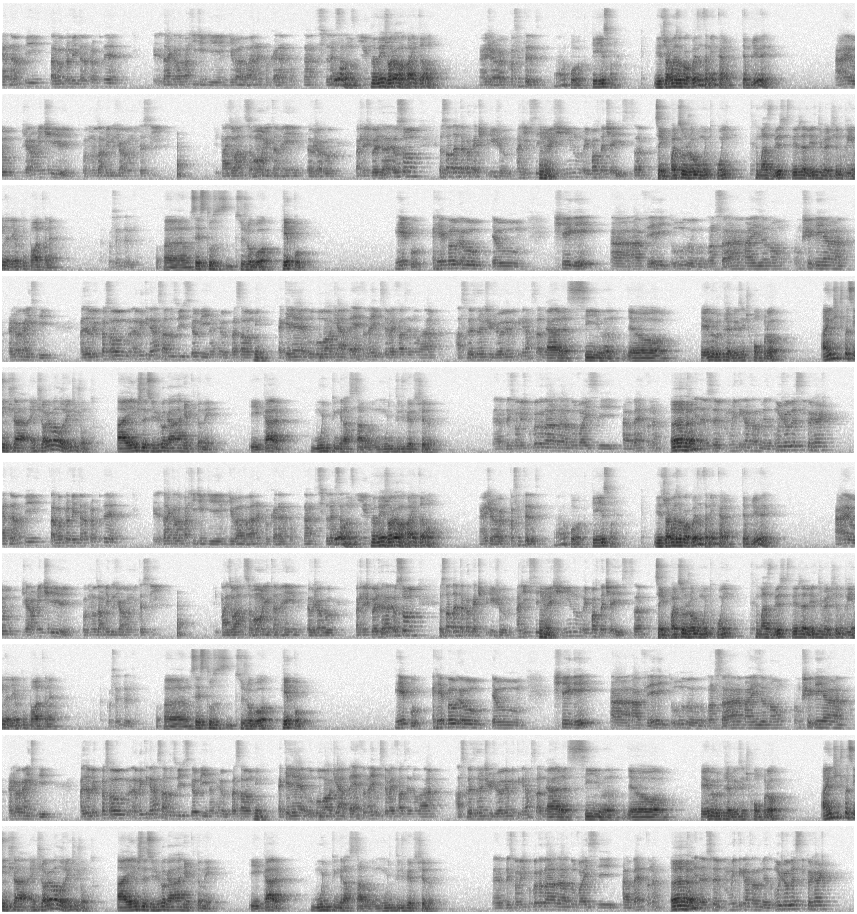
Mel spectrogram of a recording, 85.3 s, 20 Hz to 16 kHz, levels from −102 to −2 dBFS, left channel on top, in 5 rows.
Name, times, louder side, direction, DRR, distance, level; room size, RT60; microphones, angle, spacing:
voice 1, 0.0-2.3 3.0-7.3 9.5-10.7 16.7-18.4 18.7-20.3 21.4-23.7 24.1-29.9 36.2-36.8 42.0-42.4 42.7-45.9 46.3-50.9 51.3-52.1 52.7-56.2 56.8-59.8 60.2-62.2 78.0-81.4 82.0-84.7, right 2 dB, 65° right, -1 dB, 0.6 m, -39 dB
voice 2, 6.6-7.1 7.4-8.6 11.1-12.2 13.0-15.3 27.8-28.1 30.1-31.6 32.0-35.1 37.4-39.4 39.7-40.1 56.2-56.4 62.0-62.5 62.8-64.4 65.2-66.7 67.6-70.0 70.5-72.4 73.2-73.8 74.4-76.8 81.6-82.1, equal, ahead, 0 dB, 0.3 m, -28 dB
2.5 x 2.2 x 3.8 m, 0.77 s
head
